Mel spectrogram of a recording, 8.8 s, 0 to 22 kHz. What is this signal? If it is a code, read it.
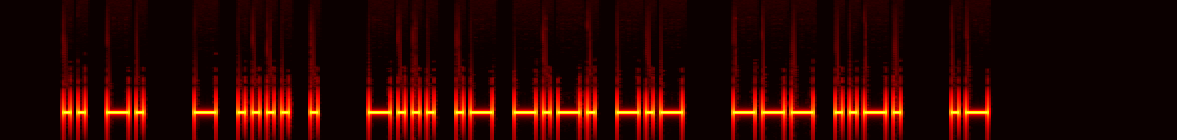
Morse code, heard as a keyed tone, about 22 wpm, 700 Hz. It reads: IN THE BACK OF A
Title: Sets of 5 Words Encore2 22wpm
